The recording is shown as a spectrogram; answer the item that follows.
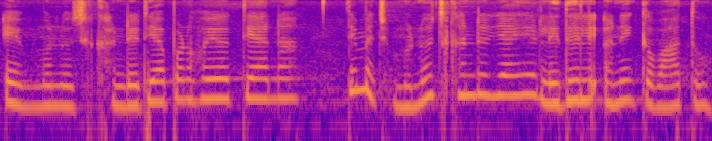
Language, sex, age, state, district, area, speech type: Gujarati, female, 18-30, Gujarat, Rajkot, rural, spontaneous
